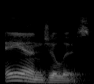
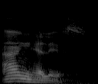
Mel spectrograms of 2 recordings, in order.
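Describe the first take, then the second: First: It is pronounced the American English way. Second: It is pronounced the Spanish way. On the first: "an English speaker would say" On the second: "In Spanish, of course, it would be"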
